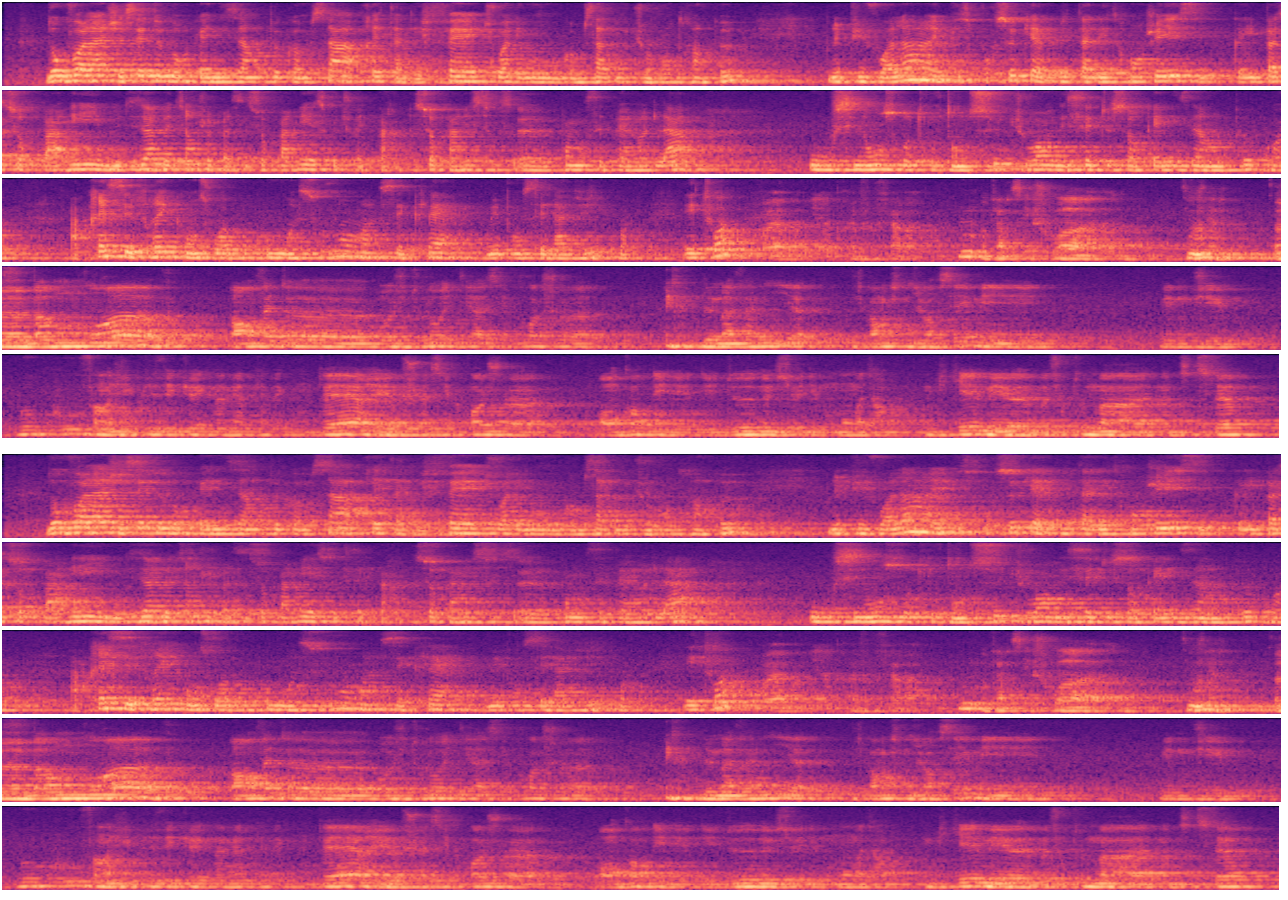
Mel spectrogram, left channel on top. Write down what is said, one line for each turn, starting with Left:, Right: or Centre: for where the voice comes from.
Left: Donc voilà, j'essaie de m'organiser un peu comme ça. Après, tu as les fêtes, tu vois, les moments comme ça. Donc tu rentres un peu. Et puis voilà, et puis pour ceux qui habitent à l'étranger, c'est quand ils passent sur Paris, ils me disent, ah ben tiens, je vais passer sur Paris, est-ce que tu vas être par- sur Paris sur ce- euh, pendant cette période-là? Ou sinon, on se retrouve dans le sud, tu vois, on essaie de s'organiser un peu, quoi. Après, c'est vrai qu'on se voit beaucoup moins souvent, hein, c'est clair, mais bon, c'est la vie, quoi. Et toi?
Centre: Ouais, bah, et après faut faire euh,
Left: Mm.
Centre: faut faire ses choix, euh, c'est
Left: Hein,
Centre: clair.
Left: c'est
Centre: Euh,
Left: ça.
Centre: bah moi, bah en fait, euh, bon, j'ai toujours été assez proche. de ma famille. euh, J'ai des parents qui sont divorcés, mais, mais donc j'ai beaucoup, enfin, j'ai plus vécu avec ma mère qu'avec mon père et je suis assez proche, euh, bon, encore des, des deux, même s'il y a eu des moments, on va dire, un peu plus compliqués, mais euh, bah, surtout de ma, de ma petite sœur,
